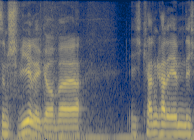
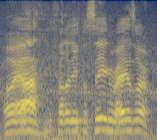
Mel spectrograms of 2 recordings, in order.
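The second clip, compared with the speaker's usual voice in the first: louder taunting vow; cocky challenge; 3 semitones higher, 7 dB louder than usual. Real, not acted. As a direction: throw the challenge at the rival. Taunts rival in game. (lauter, großspuriger Kampfansage)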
